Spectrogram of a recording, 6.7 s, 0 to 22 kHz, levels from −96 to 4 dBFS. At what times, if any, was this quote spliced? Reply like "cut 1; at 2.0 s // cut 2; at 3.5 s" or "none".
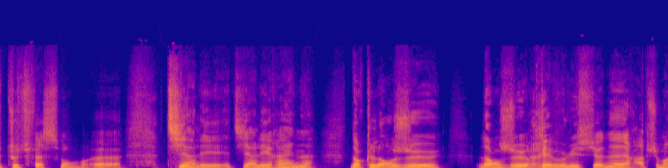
none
